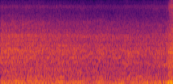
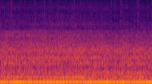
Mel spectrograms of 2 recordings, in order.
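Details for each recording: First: Polytron washing machine, motor runs but the pulsator stops when held: loud rough low rumble with rattle as the drive slips, very noisy; pulsator teeth found broken, unable to take the load. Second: Polytron washing machine, previously very noisy with pulsator not turning properly, tested after pulsator removed, reinstalled and bolt tightened; steady even low motor hum with no scraping or knocking, wash cycle now normal.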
